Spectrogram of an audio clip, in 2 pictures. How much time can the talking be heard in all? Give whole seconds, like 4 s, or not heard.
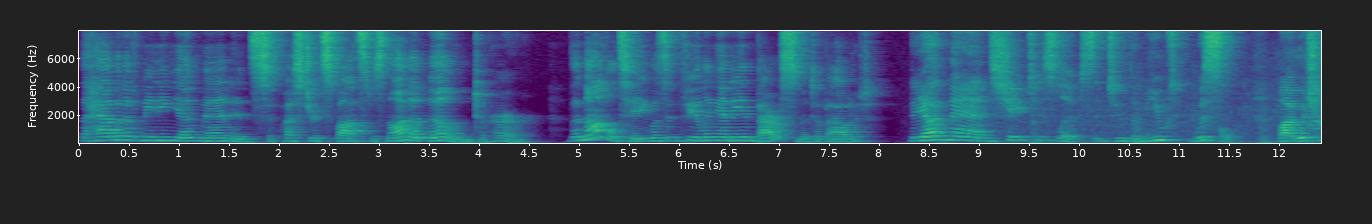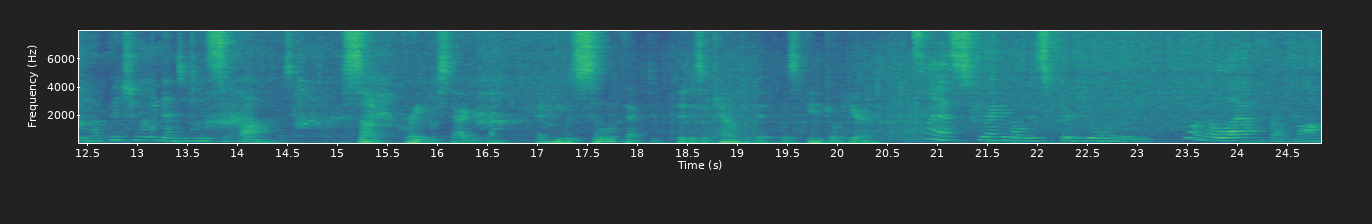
25 s.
